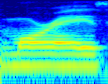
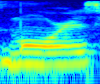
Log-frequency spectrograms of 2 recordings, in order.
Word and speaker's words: mores: because I I know this word looks like it should be pronounced as Moors possibly um but mores and folkways mores being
